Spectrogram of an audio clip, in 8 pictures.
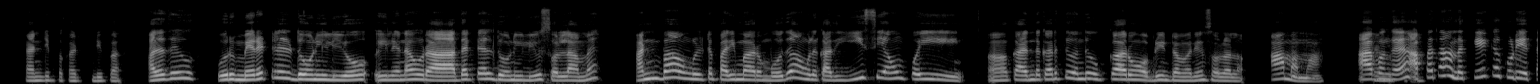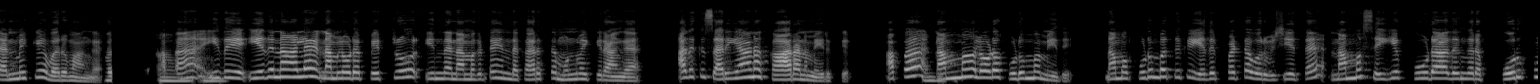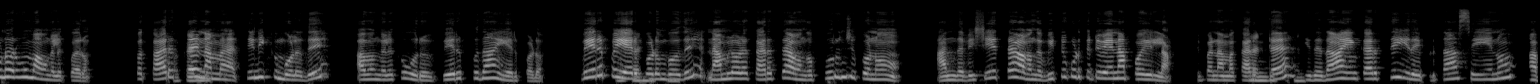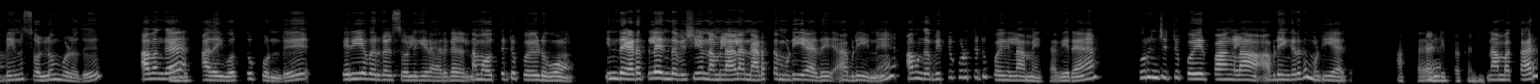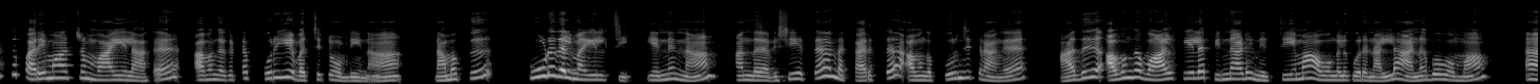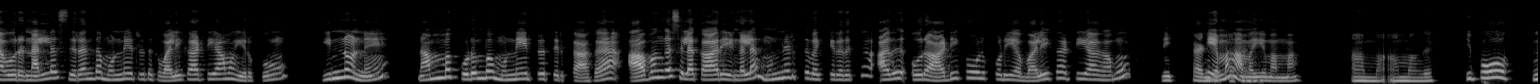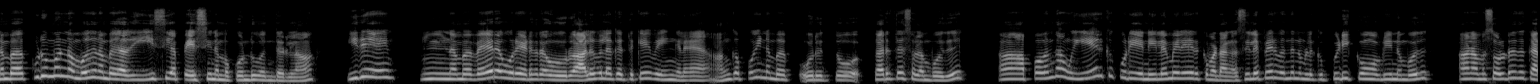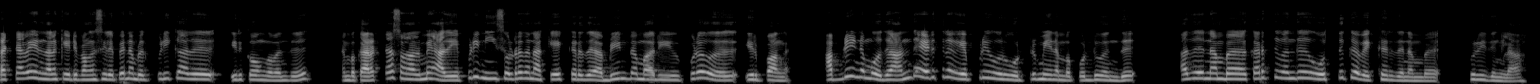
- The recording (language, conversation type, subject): Tamil, podcast, கருத்து வேறுபாடுகள் இருந்தால் சமுதாயம் எப்படித் தன்னிடையே ஒத்துழைப்பை உருவாக்க முடியும்?
- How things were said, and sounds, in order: other background noise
